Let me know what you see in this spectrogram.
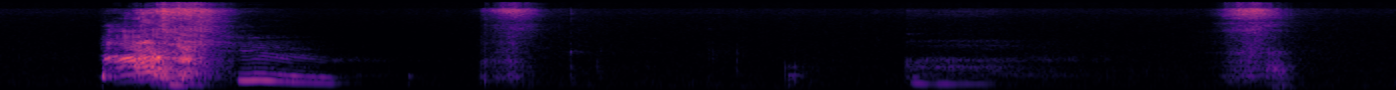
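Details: Three sneezes in a row, a loud first then two quieter ones, each a sharp expulsive burst, from a sneezing compilation.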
